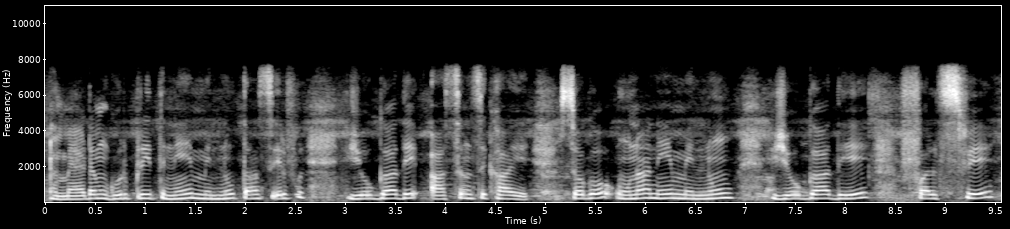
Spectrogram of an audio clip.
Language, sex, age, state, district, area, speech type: Punjabi, female, 30-45, Punjab, Hoshiarpur, urban, spontaneous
